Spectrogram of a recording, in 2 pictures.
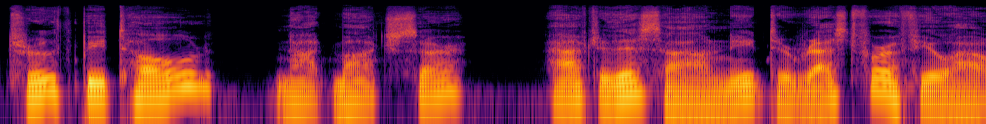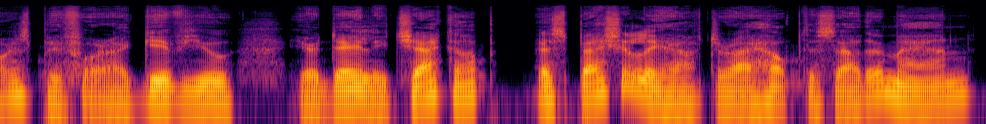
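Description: A man's voice: lowish voice, lively intonation, normal speed, a little mellow, dry recording, clean studio sound. An actor playing a tubby, deferential male healer in an audiobook, tired and drawn out. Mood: weary.

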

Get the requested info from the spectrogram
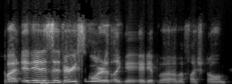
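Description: A woman's voice: fairly low pitch, rapid-fire, fairly bright tone. Hesitant woman explaining in an interview. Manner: hesitant, piecing thoughts together. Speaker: guest author discussing own story. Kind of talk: casual interview, explaining a fictional world.

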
